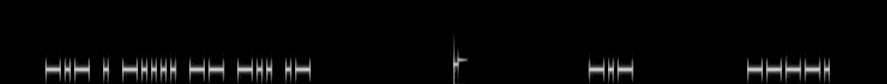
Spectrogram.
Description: Morse code, heard as a keyed tone, about 25 wpm, spaced as for 17 wpm, 700 Hz. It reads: KE6MDA K9
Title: USA Call Signs - 8x Character Spacing - 25wpm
